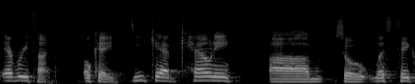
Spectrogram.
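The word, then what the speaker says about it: DeKalb: I like how they'd say Decab County like they don't pronounce the L.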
